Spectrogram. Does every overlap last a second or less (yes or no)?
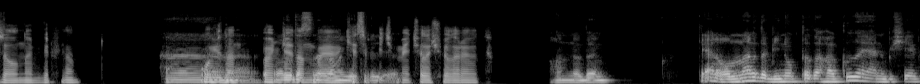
no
